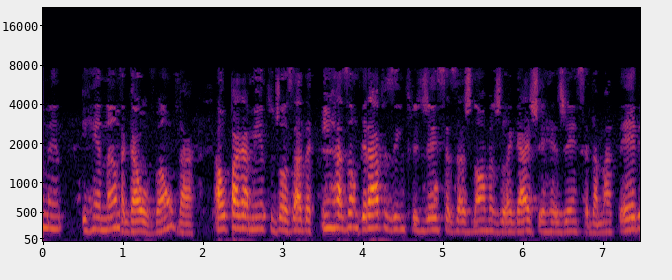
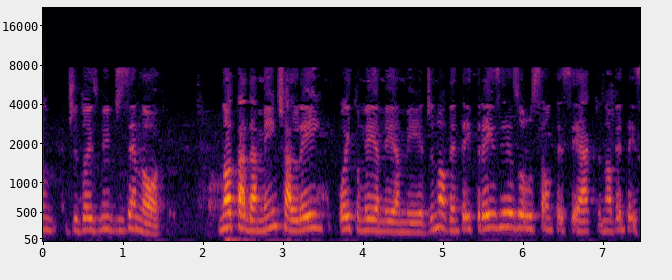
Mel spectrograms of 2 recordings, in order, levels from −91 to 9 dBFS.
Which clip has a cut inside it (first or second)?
first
